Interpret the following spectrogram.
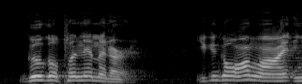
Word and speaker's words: planimeter: Actually, it's a tool called Google Planimeter. You can go online and you can pull up your farm. It's spelled Planemeter. Google Planimeter.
